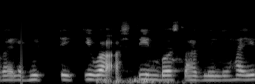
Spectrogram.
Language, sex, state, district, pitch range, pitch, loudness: Marathi, female, Maharashtra, Dhule, 205-220 Hz, 215 Hz, -28 LUFS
